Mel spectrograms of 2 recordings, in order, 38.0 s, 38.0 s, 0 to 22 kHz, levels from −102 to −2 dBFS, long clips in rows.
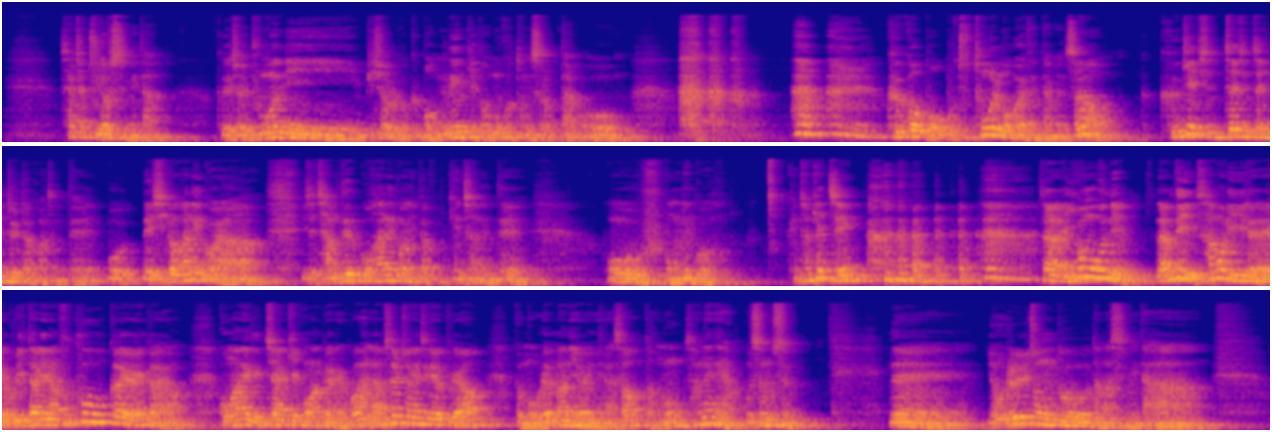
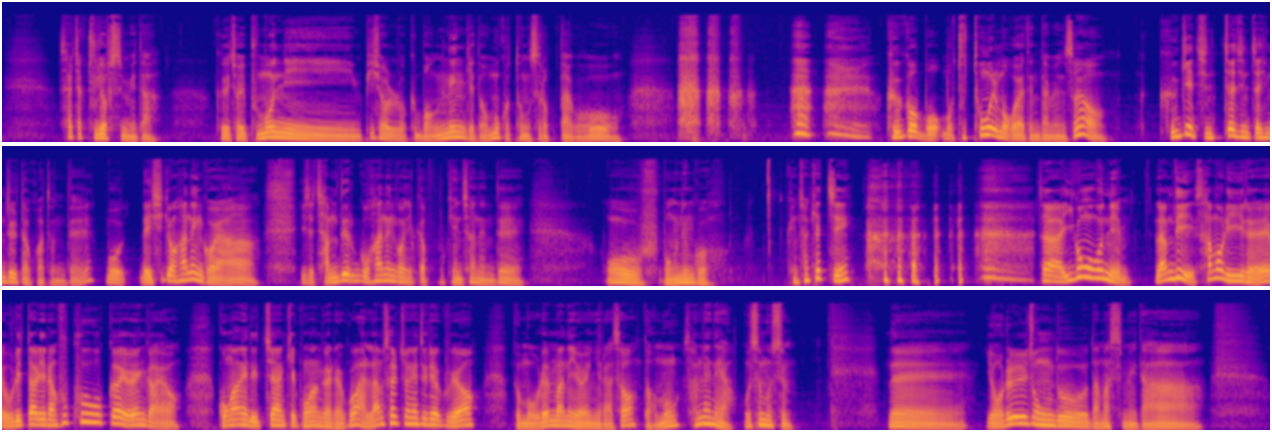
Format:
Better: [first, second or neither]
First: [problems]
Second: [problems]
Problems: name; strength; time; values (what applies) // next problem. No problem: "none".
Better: second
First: off-mic speech; far // room echo; noticeable; dies away in 0.8 s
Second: none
